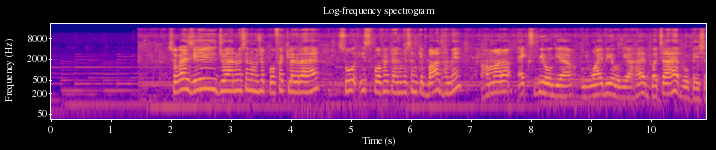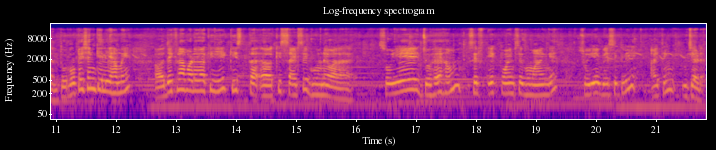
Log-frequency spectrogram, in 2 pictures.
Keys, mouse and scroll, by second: 0.2 scroll down 1, 0.5 alt+click, 0.8 alt+scroll down 1, 0.9 alt+drag, 6.8 click, 7.6 alt+scroll up 1, 7.9 alt+click, 8.2 alt+middle click, 8.6 alt+click, 15.8-16.4 click, 16.4 alt+scroll up 1, 16.7 alt+middle click, 17.0 alt+scroll up 1, 17.3 alt+middle click, 17.6 alt+scroll up 1, 17.8 alt+click, 19.1 click, 20.2 e, 21.5-21.8 alt+drag.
